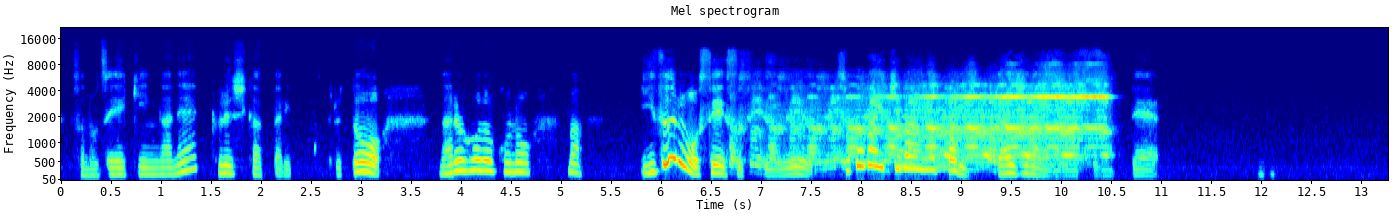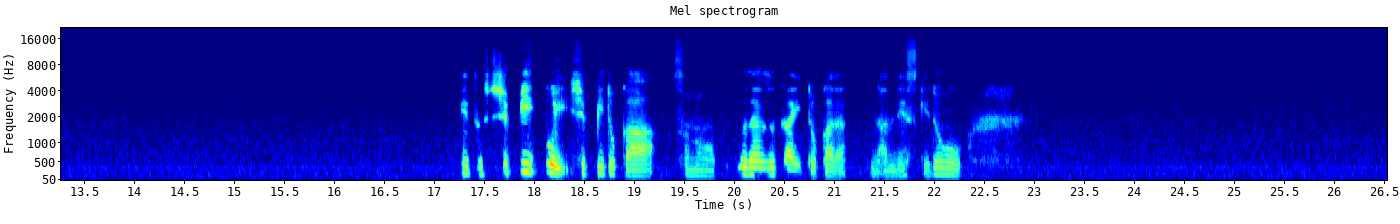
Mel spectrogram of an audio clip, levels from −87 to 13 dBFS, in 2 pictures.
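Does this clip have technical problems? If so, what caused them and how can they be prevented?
Yes. Feedback howl, 6.69 to 10.65 s: a speaker-to-microphone loop gains each pass, building a tone near 3 kHz, pulsing every 400 ms, about 5 dB above speech. Prevent it by muting extra devices in the room or using headphones.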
